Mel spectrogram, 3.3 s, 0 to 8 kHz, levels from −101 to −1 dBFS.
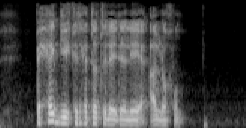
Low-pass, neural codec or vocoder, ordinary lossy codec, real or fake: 7.2 kHz; codec, 16 kHz, 16 kbps, FunCodec, trained on LibriTTS, 50 frames a second; MP3, 48 kbps; fake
